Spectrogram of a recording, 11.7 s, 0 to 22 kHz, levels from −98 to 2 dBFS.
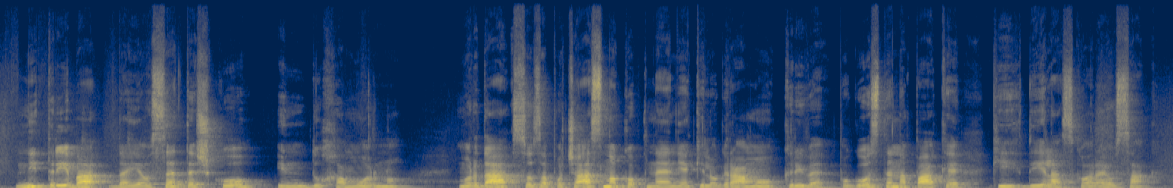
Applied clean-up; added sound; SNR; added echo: none; none; none; none.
